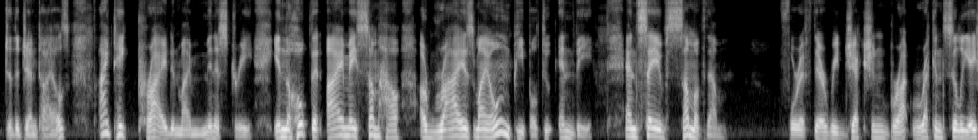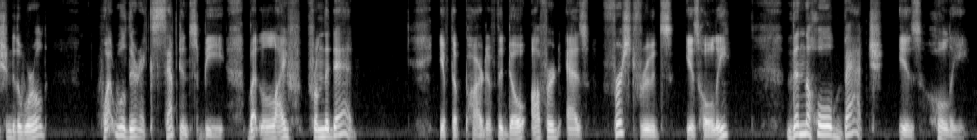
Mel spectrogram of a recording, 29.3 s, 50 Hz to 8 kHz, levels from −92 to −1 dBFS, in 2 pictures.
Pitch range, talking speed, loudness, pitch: 115-160 Hz, 130 wpm, -20 LUFS, 135 Hz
